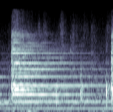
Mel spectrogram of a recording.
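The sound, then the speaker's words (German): The bells of a church in a small French town called Seyrat ring out with a rich, sustained harmonic tone, one strong strike followed by several lighter repeated strokes that hum on steadily, with no voices. “Das hier sind die Glocken einer Kirche in einem französischen Städtchen namens Seyrat.”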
